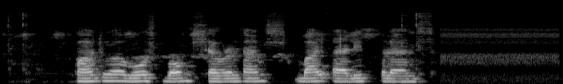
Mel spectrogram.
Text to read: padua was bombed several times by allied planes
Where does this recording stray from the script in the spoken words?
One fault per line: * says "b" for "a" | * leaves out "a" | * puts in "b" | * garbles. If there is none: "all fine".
all fine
